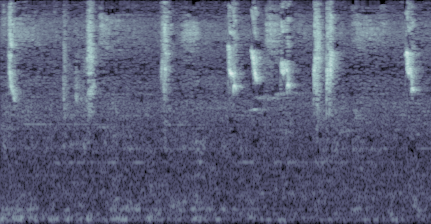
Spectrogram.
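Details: Kolibri ninja, the Brown-throated sunbird, in gacor full isian singing. Spaced, harsh high squeaks give way to a quick series of sharp, piercing chips in the second half, over a faint low rumble.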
